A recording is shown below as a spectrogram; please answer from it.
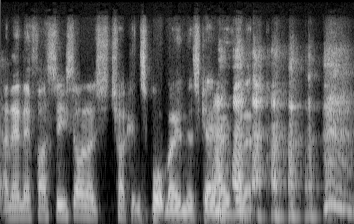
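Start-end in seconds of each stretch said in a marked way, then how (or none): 2.3-3.5 laughing. Real, not acted. Laughing at own boast.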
